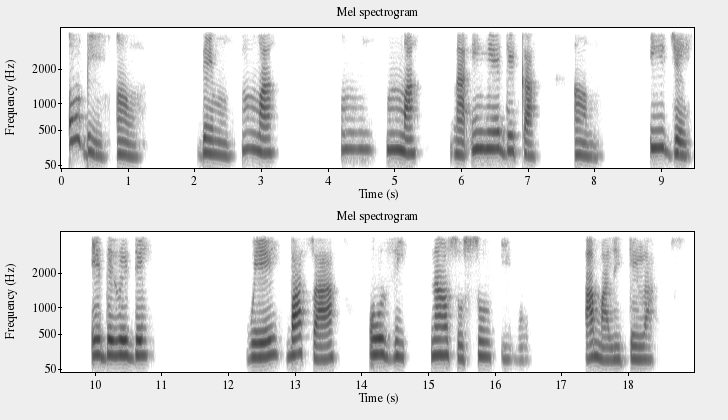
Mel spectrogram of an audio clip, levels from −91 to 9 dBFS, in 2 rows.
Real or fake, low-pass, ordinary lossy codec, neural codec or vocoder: fake; 3.6 kHz; none; codec, 16 kHz, 1.1 kbps, Voila-Tokenizer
